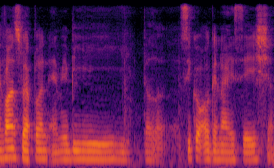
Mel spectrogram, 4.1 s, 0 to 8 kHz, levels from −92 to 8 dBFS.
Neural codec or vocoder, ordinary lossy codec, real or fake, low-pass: codec, 16 kHz in and 24 kHz out, 2.2 kbps, FireRedTTS-2 codec; none; fake; 7.2 kHz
